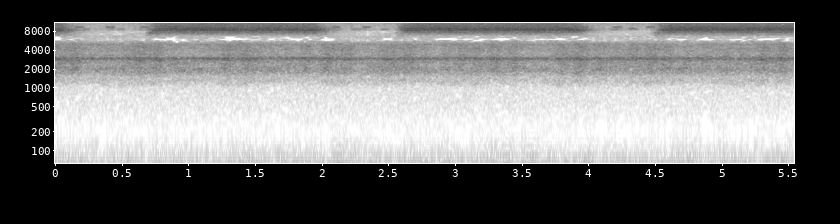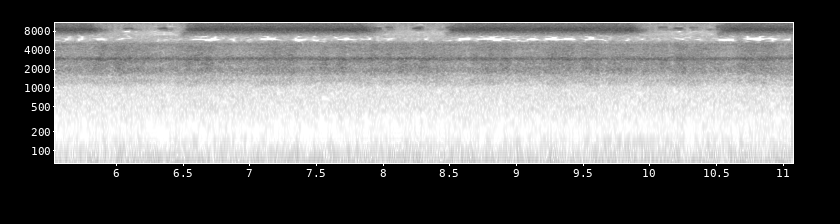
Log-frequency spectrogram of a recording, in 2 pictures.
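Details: Crickets and katydids singing through a summer night. A shrill, even trill persists throughout, overlaid by loud buzzy high-pitched phrases that repeat regularly about every two seconds, six in total, in an otherwise quiet setting.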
